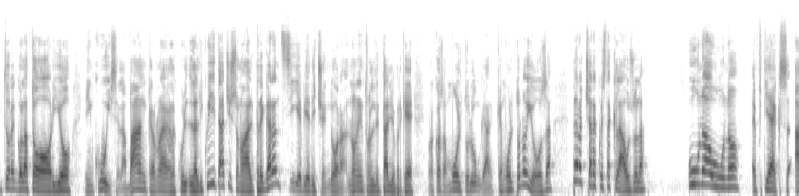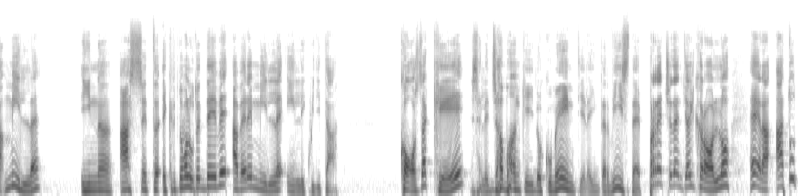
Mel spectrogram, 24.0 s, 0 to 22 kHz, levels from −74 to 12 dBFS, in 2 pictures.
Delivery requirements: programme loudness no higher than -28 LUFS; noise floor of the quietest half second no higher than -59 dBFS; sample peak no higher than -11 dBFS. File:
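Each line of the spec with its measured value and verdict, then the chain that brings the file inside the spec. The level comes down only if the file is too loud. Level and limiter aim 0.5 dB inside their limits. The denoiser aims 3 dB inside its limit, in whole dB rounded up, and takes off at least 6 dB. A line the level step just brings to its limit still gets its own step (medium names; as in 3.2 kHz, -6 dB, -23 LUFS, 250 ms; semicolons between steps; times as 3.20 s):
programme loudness -24.5 LUFS: fail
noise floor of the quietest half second -68 dBFS: pass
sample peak -5.0 dBFS: fail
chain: trim -4 dB; peak limiter -11.5 dBFS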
